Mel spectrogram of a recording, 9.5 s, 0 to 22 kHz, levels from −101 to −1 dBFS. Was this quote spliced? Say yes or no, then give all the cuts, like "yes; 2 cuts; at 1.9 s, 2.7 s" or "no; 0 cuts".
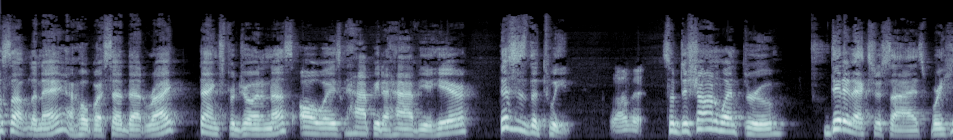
no; 0 cuts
